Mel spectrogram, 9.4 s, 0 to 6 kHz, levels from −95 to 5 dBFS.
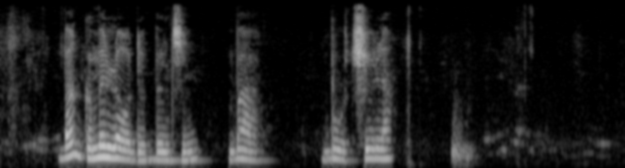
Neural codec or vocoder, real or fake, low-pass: none; real; 5.4 kHz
